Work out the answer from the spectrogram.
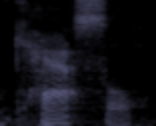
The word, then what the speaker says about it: castle: true silent t word maybe castle definitely uh we don't hear a t sound in castle castle there's no t sound there's a silent t all right so the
